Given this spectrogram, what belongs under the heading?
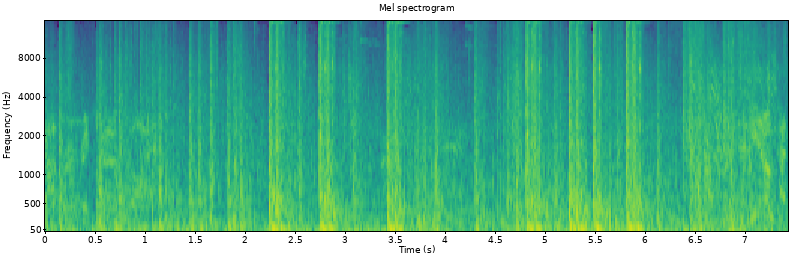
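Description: Video game gunfire from Call of Duty Modern Warfare 2 crackles in dense, loud bursts of automatic and single shots throughout the battle, with voices calling out amid the firing.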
